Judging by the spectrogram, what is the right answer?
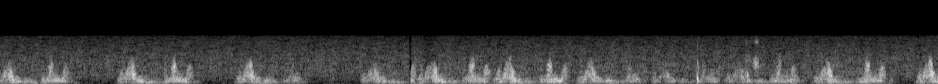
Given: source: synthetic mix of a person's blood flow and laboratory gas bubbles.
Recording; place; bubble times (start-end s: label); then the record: Doppler ultrasound of blood flow; precordium
6.94-7.03 s: bubbles
7.44-7.61 s: bubbles
From the record:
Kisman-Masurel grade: 223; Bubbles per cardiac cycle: several, 3 to 8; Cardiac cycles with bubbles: 10 to 50%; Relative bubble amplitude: loud (0.450 to 0.775); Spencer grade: 2 (many but less than half of the cardiac periods contain bubble signals, singularly or in groups); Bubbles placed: only in the low amplitude regions of the cardiac cycle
